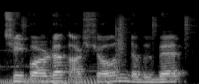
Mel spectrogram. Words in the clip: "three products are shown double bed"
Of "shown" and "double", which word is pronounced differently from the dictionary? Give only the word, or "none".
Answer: none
